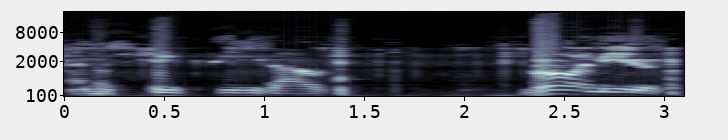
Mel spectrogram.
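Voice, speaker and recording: An actor playing a pompous, sinister mind reader who craves power, in the theatrical style of an old radio drama. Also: male voice, medium pitch, expressive, takes it slowly. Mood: haughty, scornful. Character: imperious, sinister male mind reader, megalomaniac turning panicked. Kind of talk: 1940s radio drama acting. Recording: muffled old radio recording, faint noise.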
